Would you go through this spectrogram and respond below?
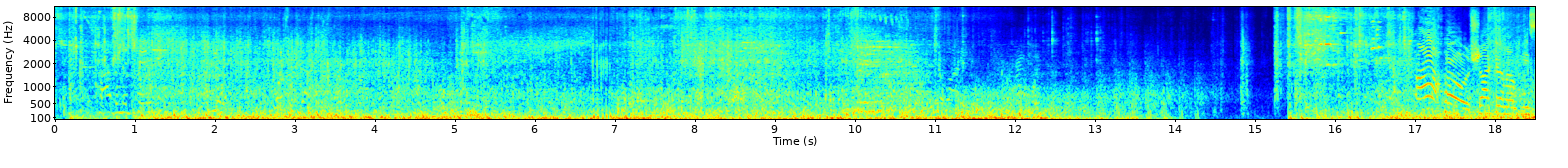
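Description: Shotgun fire in Apex Legends played on PC: loud, dense battle noise with heavy booming blasts that runs almost the whole clip, dips briefly near the end, then comes back.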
